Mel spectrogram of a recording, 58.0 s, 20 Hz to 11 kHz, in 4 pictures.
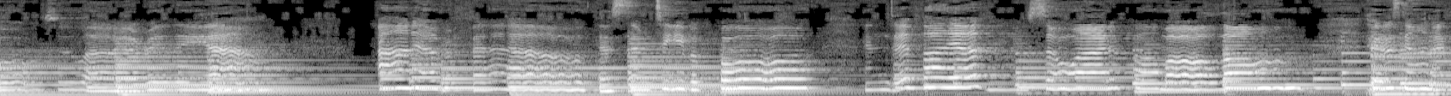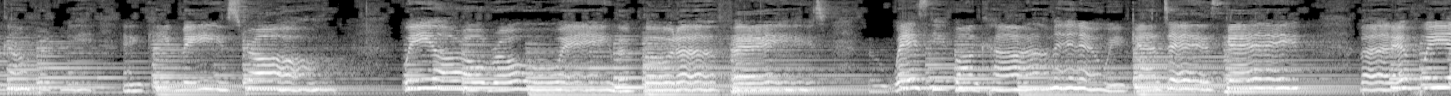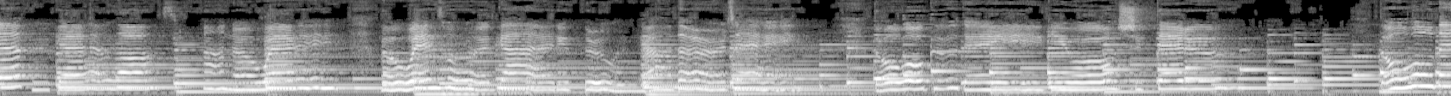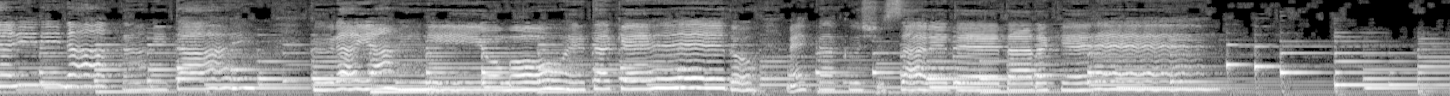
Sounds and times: Music: 0.0 - 58.0.

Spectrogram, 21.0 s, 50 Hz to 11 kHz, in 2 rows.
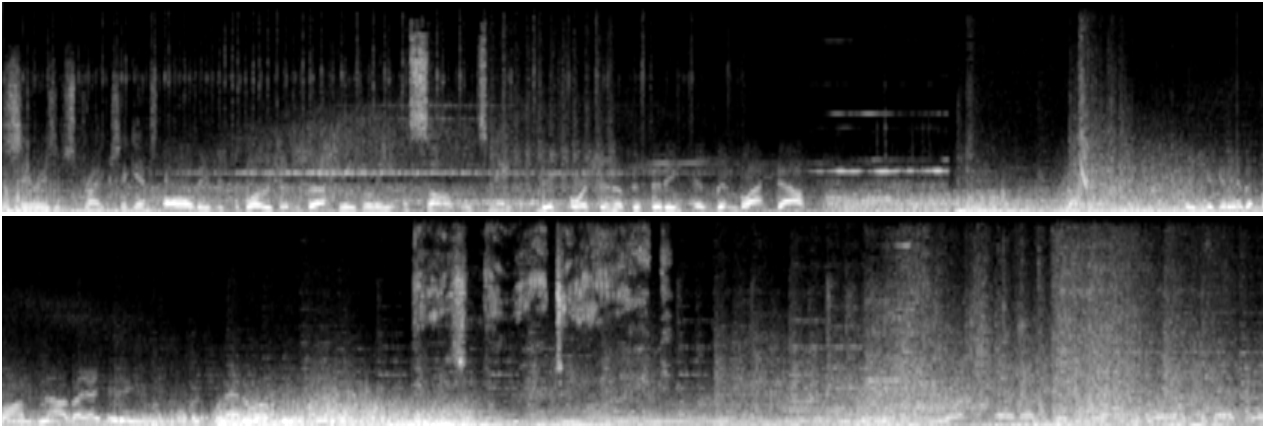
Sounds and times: Speech: 0.0 - 6.7, 9.9 - 13.4, 14.0 - 16.2, 18.2 - 21.0.

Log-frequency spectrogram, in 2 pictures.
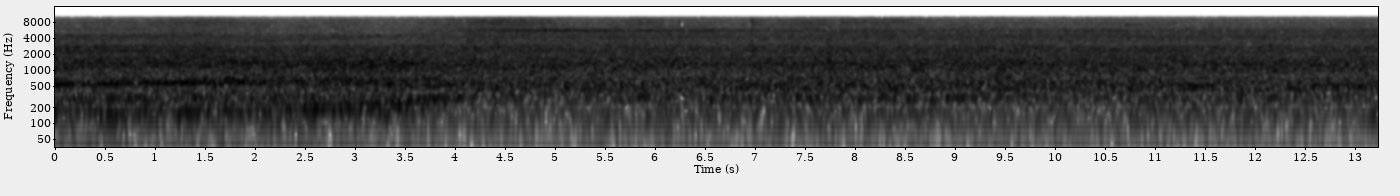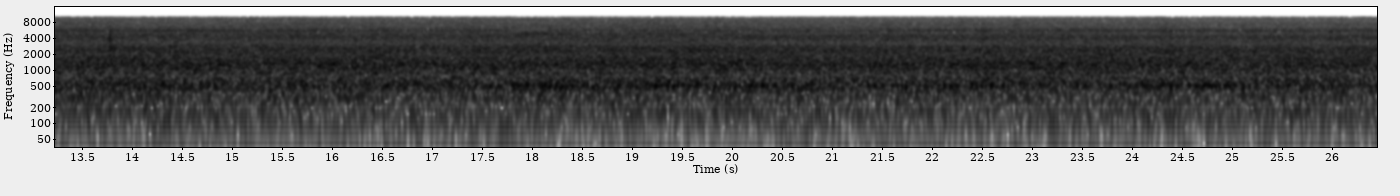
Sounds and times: Engine: 0.0 - 26.4
Vehicle: 0.0 - 26.4.

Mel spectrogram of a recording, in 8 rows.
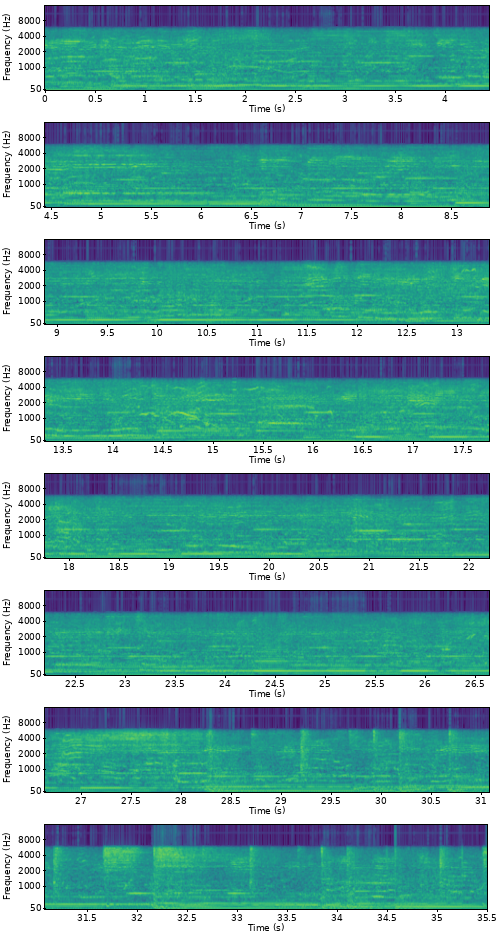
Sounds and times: Inside, public space: 0.0 - 35.5
Music: 0.0 - 35.5
Singing: 0.0 - 35.5.

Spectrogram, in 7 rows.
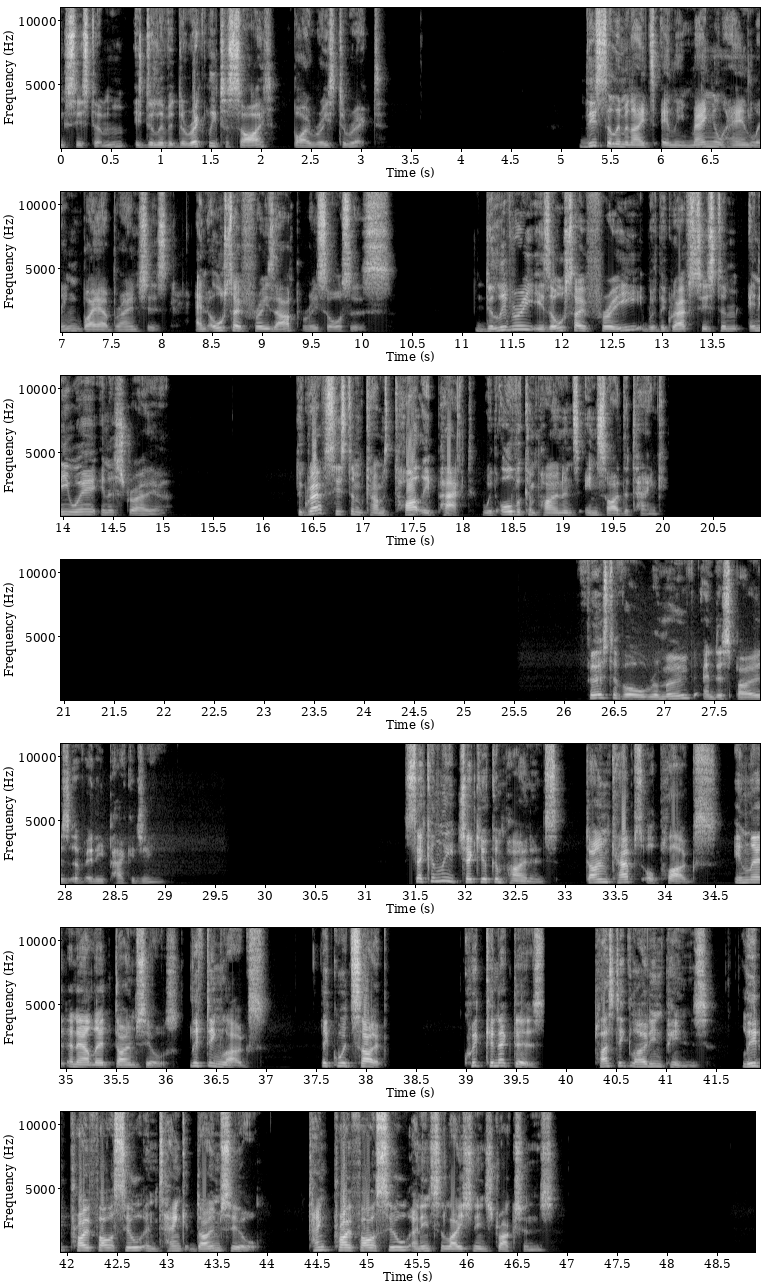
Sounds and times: Speech: 0.0 - 3.3, 5.2 - 10.4, 11.2 - 15.2, 16.4 - 20.1, 26.2 - 29.0, 31.4 - 38.3, 39.0 - 47.0.

